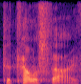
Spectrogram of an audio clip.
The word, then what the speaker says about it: Tetelestai: Tetelestai.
